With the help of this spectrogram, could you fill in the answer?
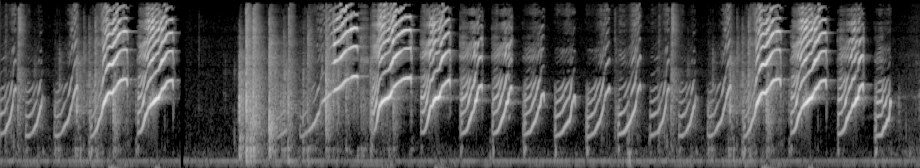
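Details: Guinea pig wheeking: a steady series of shrill, upward-sliding squeals, about two per second, loud bursts alternating with softer ones, with a brief rustling noise midway.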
